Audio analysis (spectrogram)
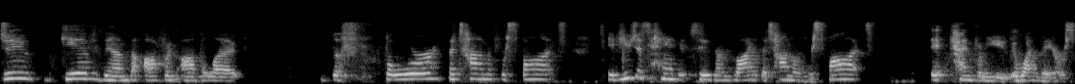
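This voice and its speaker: Using ordinary pitch variation, a woman with a fairly high pitch speaks at a fairly slow pace in an American accent. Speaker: children's ministry workshop leader. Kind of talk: workshop talk. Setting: church room with live audience, also streamed.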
